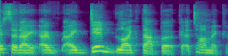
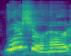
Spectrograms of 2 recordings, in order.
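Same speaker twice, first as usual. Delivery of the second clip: Southern bless your heart; 5 semitones higher than usual. Retold or imitated. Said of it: "I learned the meaning of bless your heart".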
